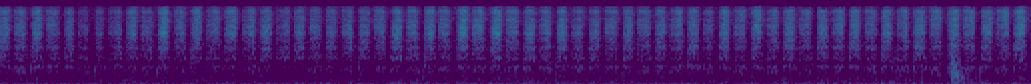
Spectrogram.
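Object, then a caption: Felt-tip marker on a paper coloring book page. A blue felt-tip marker makes rapid, repeated coloring strokes across the page of an open paper coloring book lying flat. The result is a steady, scratchy rubbing with a quick back-and-forth rhythm, a bright papery hiss over a low, dull undertone, and a brief louder swipe near the end.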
